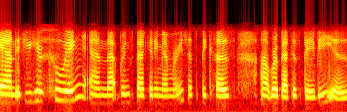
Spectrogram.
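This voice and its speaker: A woman with a plain, everyday voice speaks at a fairly low pitch and a moderate pace, using ordinary pitch variation. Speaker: radio show host. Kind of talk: casual chat.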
